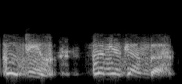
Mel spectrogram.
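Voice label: Italian damaged pilot mood low, speech; War Thunder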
